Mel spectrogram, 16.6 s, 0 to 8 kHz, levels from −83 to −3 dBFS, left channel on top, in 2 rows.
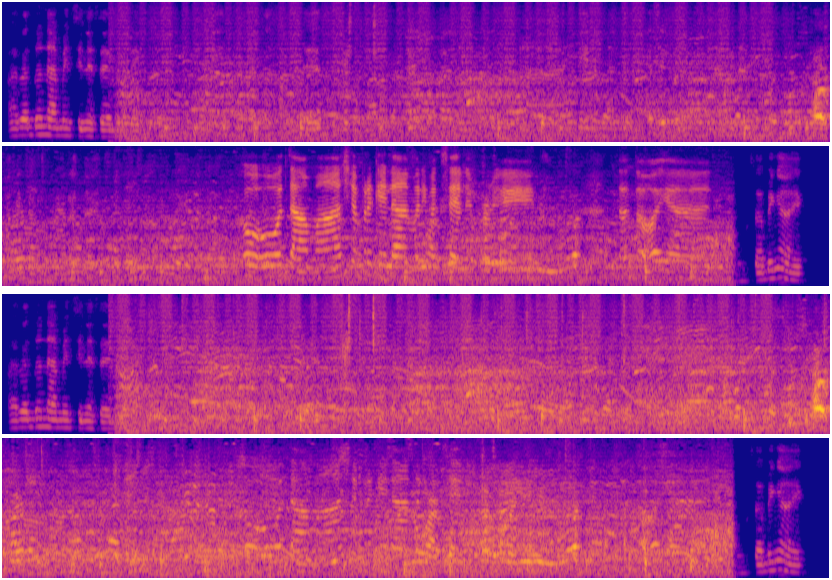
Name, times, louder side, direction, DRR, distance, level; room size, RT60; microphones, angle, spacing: voice 1, 0.1-7.8 8.1-11.3 12.0-13.4 13.8-14.7 15.4-16.3, left 2 dB, 10° left, 0.8 m, -42 dB
sound 1, 1.1-7.9, right 6 dB, 20° right, 0.3 m, -41 dB
sound 2, 1.1-15.6, right 7 dB, 90° right, 0.4 m, -29 dB
voice 2, 4.0-4.4 10.7-13.6 14.1-15.4, left 5 dB, 60° left, 0.5 m, -30 dB
2.4 x 2.1 x 3.3 m
head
